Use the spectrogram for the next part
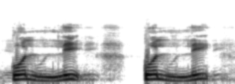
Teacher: اس کاف کو لام کے ساتھ ملا کے پڑھنا ہے، لام کو موٹا نہیں کریں گے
